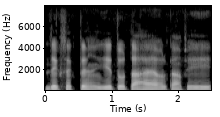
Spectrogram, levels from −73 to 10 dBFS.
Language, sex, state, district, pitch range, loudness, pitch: Hindi, male, Chhattisgarh, Kabirdham, 120-125 Hz, -18 LUFS, 125 Hz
